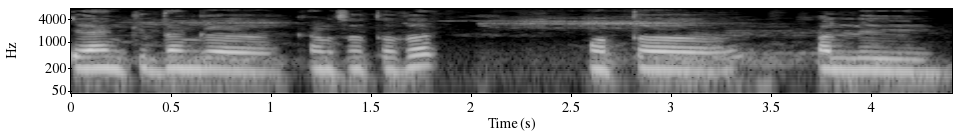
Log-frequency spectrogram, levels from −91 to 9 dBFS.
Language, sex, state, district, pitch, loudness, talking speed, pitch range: Kannada, male, Karnataka, Bijapur, 195 Hz, -20 LUFS, 70 wpm, 185-200 Hz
